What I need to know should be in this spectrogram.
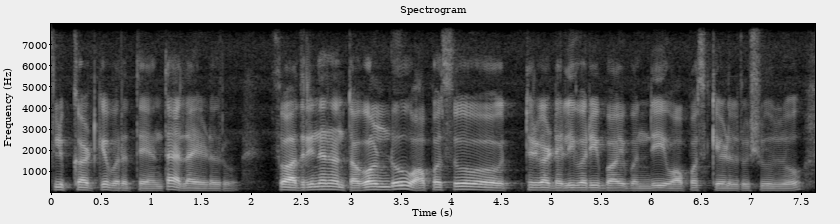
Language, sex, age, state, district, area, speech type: Kannada, male, 18-30, Karnataka, Mysore, rural, spontaneous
